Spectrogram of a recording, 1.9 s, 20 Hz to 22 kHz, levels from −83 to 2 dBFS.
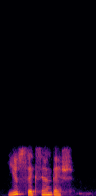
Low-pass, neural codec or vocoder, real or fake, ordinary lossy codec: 5.4 kHz; codec, 24 kHz, 1 kbps, SNAC; fake; Opus, 24 kbps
